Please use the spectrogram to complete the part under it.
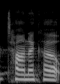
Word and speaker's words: Tanaka: You know, in his name has three syllables. It's Ta-na-ka. So it could be Tanaka or it could be Tanaka. It really just depends on where you're putting the emphasis.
